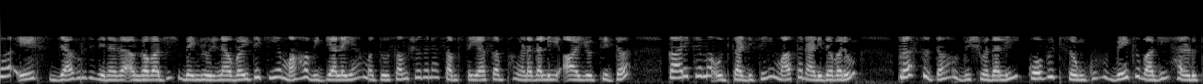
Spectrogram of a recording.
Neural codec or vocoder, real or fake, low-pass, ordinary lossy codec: none; real; 3.6 kHz; none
